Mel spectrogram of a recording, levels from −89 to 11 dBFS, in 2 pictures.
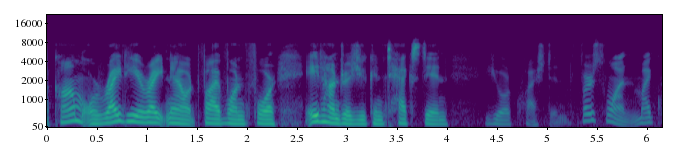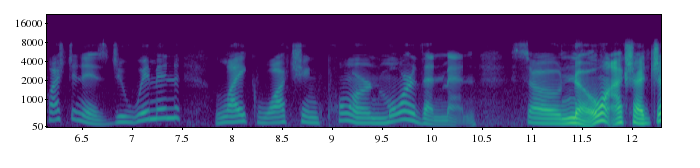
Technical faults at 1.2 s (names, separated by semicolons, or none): none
